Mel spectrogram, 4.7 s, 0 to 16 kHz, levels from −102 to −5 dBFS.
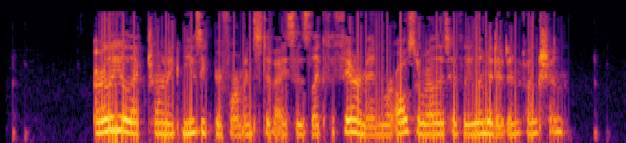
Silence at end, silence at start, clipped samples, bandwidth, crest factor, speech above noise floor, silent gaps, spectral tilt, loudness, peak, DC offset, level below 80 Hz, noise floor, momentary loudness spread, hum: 0.45 s; 0.7 s; under 0.1%; 11.5 kHz; 16 dB; 54 dB; none; -4.5 dB/octave; -22 LUFS; -6 dBFS; under 0.1%; -48 dBFS; -75 dBFS; 8 LU; none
